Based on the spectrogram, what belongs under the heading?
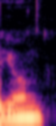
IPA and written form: ˈjʊŋ (Jung)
